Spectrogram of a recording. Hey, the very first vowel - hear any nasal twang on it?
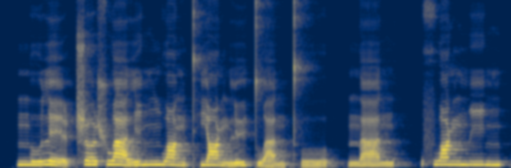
no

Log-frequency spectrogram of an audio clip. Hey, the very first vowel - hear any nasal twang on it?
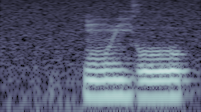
yes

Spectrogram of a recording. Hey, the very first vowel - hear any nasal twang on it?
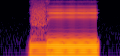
no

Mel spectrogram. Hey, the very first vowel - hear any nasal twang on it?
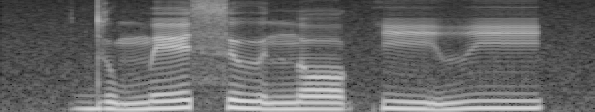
no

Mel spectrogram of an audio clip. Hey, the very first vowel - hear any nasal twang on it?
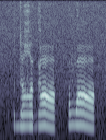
no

